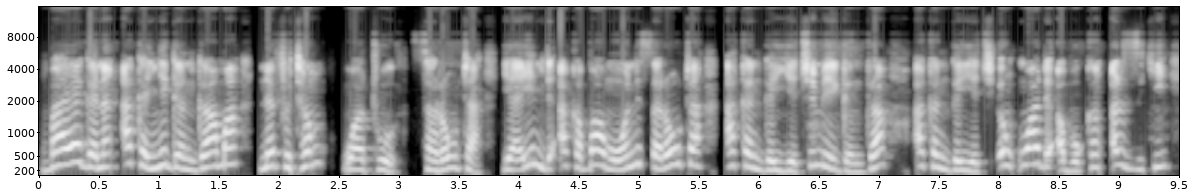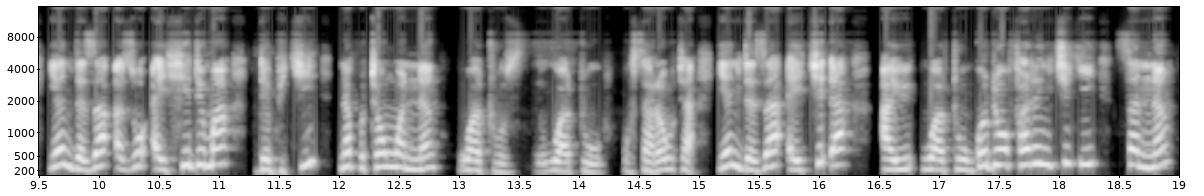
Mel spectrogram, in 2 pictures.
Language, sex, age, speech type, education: Hausa, male, 15-29, spontaneous, secondary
